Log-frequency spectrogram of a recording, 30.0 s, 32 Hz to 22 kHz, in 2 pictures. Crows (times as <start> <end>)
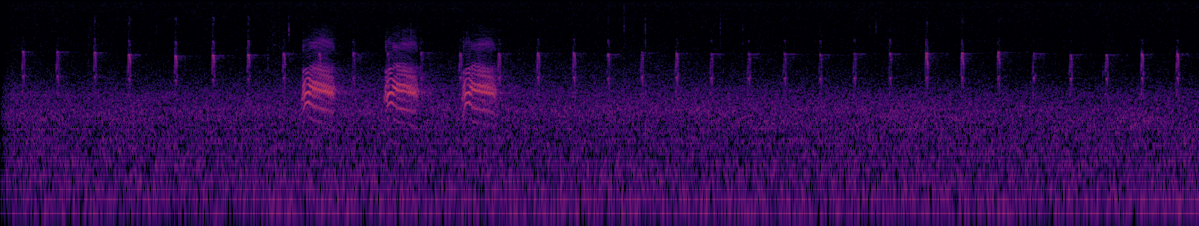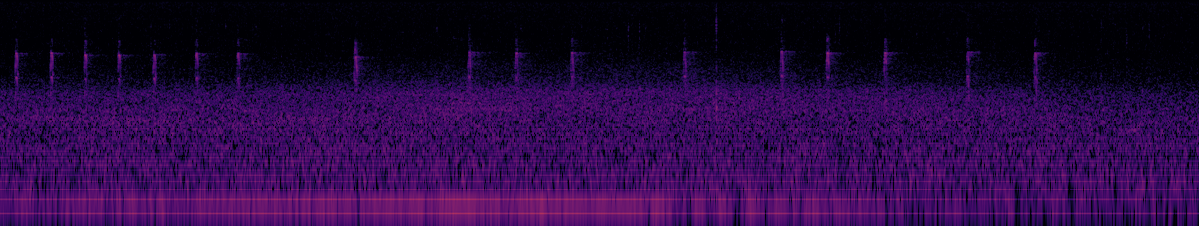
3.8 6.4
